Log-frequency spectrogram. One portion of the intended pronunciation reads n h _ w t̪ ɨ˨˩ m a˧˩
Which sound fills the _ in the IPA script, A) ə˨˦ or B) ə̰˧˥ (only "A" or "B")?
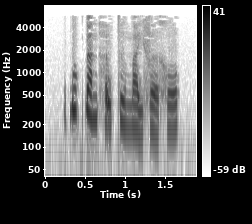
B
